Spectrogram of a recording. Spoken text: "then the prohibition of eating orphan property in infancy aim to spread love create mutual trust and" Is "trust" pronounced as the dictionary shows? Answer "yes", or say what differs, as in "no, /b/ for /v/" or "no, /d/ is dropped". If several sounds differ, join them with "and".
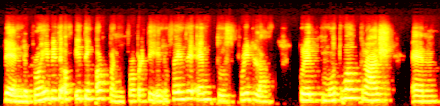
no, /ʃ/ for /s/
